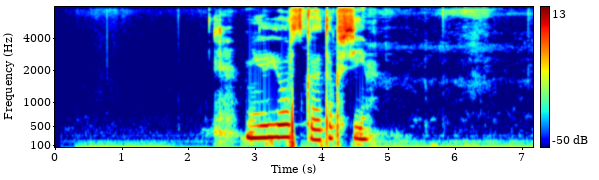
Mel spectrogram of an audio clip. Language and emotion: Russian, sad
